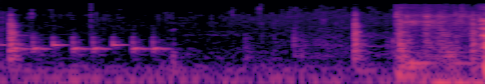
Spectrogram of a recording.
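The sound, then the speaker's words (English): A phone rings with a quick series of short, repeated electronic beeps, fairly faint, then gives way to a louder burst of rustling noise. “I have no idea whose phone is that mm, I don't know it's not mine but I, it feels like the sound is from here but it wasn't my phone.”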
